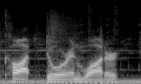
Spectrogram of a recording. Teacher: O as in thought is long, mid, low, back, and rounded.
